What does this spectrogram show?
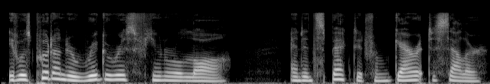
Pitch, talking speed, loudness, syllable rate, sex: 190 Hz, 160 wpm, -17 LUFS, 5.3 syllables/s, female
